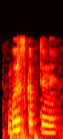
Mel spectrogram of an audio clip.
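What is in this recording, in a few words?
"бырскӧбтыны", Komi-Zyrian, female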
